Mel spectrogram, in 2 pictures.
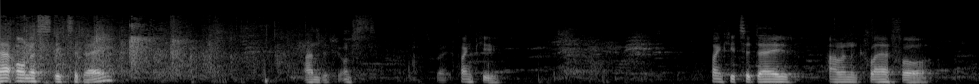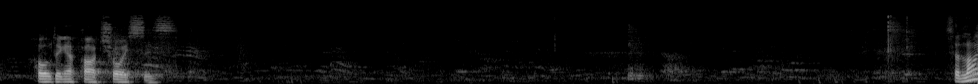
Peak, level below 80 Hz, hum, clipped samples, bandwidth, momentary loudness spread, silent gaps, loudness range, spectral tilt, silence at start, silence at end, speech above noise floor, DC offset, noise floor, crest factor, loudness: -4 dBFS; -70 dBFS; none; under 0.1%; 10.5 kHz; 25 LU; none; 13 LU; -5.5 dB/octave; 0 s; 0 s; 35 dB; under 0.1%; -62 dBFS; 28 dB; -30 LUFS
